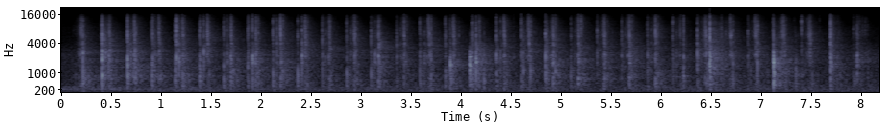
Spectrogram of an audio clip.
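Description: Tarot deck being shuffled by hand: a rapid, even run of card slaps and riffles, about five a second, stopping near the end.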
